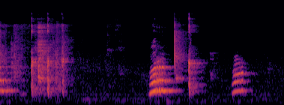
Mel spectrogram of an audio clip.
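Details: Javan myna described as smart and funny, giving short harsh nasal calls in rich harmonic bursts, three groups spaced over a few seconds, with background music indoors.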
